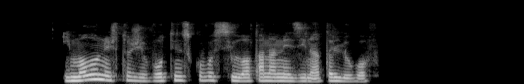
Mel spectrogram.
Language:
Macedonian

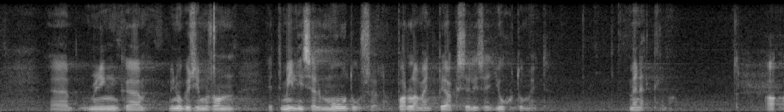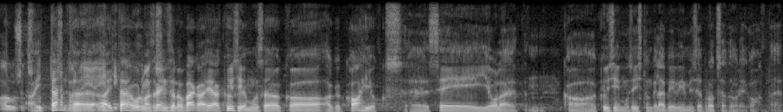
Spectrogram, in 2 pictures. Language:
Estonian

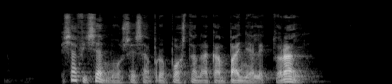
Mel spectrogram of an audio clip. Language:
Galician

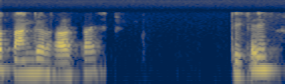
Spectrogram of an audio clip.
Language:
Punjabi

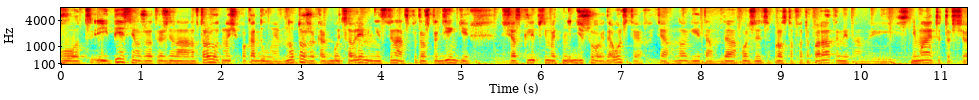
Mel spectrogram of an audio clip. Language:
Russian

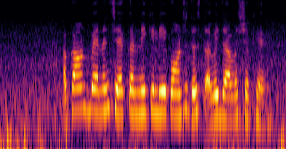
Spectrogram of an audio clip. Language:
Hindi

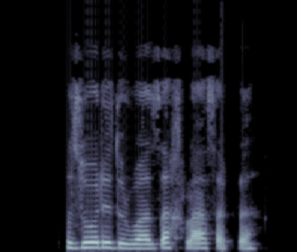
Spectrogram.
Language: Pashto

